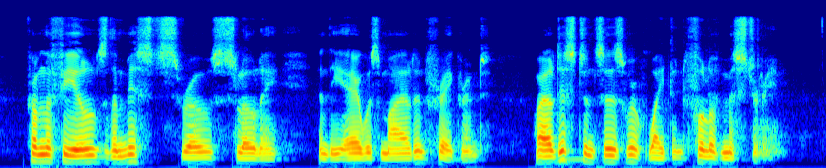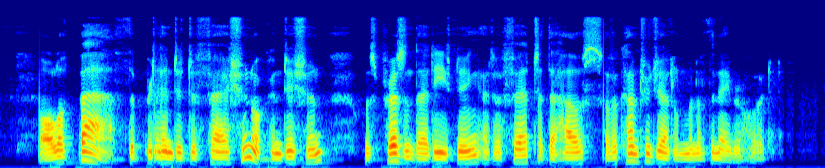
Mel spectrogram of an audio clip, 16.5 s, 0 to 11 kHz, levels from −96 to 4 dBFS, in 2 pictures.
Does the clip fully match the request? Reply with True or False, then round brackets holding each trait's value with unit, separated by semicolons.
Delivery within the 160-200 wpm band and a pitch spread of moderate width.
True (175 wpm; 4.2 semitones)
